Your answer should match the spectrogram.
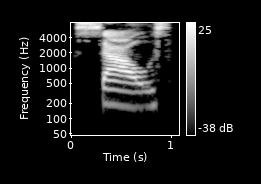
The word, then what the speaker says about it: sow: like his name tag female pigs are called sows this word rhymes with cow the sow has given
